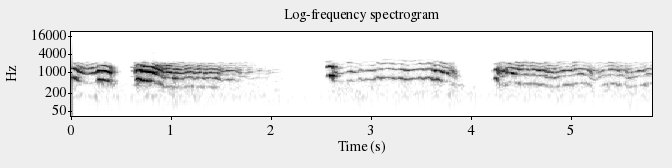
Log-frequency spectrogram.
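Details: Blenheim Cavalier King Charles Spaniel puppies, one litter of six in a home pen, give loud, quavering cries in three long bursts, the first broken by a sharp catch.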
